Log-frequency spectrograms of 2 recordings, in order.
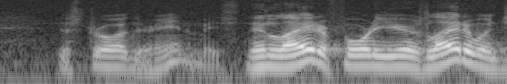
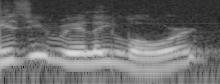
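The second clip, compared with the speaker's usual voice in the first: normal talking voice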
